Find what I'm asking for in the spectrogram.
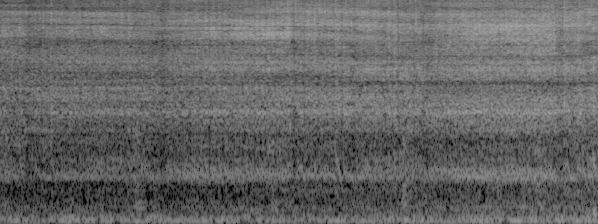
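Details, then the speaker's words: Old Futaba RC servo on a servo tester: a thin, high whirring buzz as it sweeps, even with no catching or grinding; the servo works fine. "I would say that that Servo is all right yeah I say that Servo is all right"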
